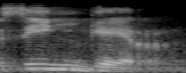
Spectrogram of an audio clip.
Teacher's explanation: especial chicos este es un sonido nasal puro o nasal cultural la lengua se nos va para la parte de atrás de la boca y hacemos este sonido también se puede producir cuando nosotros tapamos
